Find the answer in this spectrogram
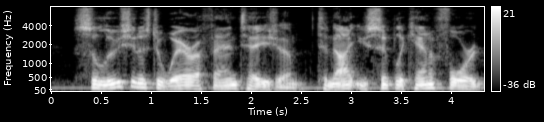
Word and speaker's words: fantasia: is to wear and the word is pronounced fantasia in portuguese that's their portuguese word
